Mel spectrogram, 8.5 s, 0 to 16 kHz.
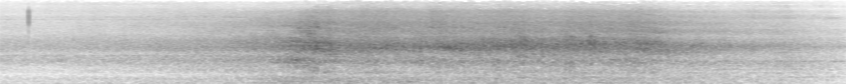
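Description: Lumo Class 803 electric express train passing through the station without stopping: a rushing noise of wheels on rail and air that builds, is loudest for about four seconds, then fades away.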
